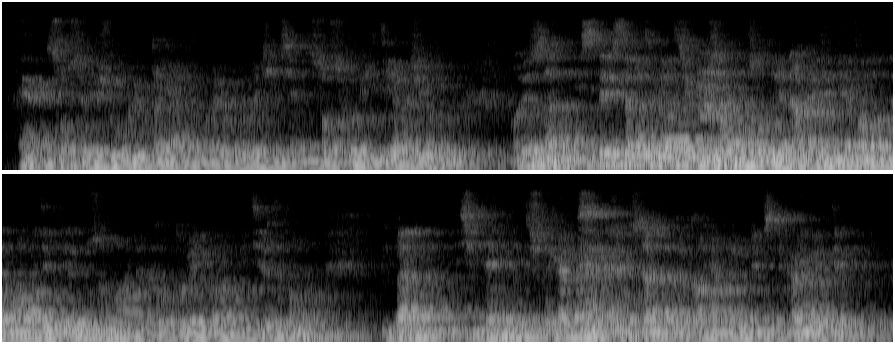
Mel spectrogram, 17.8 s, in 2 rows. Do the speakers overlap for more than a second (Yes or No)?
No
